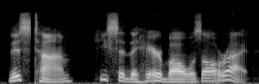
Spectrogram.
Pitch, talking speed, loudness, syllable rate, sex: 145 Hz, 230 wpm, -17 LUFS, 4.6 syllables/s, male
